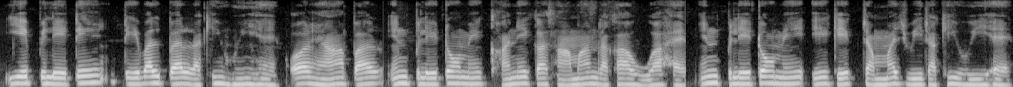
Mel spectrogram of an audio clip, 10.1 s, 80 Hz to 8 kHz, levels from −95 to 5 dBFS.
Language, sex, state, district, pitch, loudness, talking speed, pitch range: Hindi, male, Rajasthan, Nagaur, 160 Hz, -17 LUFS, 170 wpm, 145-170 Hz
